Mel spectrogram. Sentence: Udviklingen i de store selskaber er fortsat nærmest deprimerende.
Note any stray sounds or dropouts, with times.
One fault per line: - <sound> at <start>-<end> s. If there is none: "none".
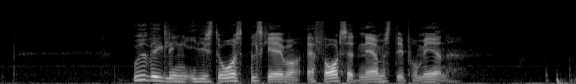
- dropout at 2.4-2.5 s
